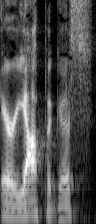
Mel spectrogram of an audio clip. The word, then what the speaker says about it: Areopagus: Paul is at the Areopagus, or actually Areopagus, is how you say it properly.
